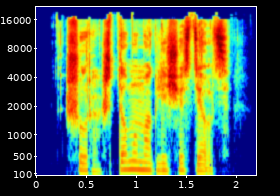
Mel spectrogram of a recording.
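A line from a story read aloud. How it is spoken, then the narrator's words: Whispered. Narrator (Russian): прошептала Татьяна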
